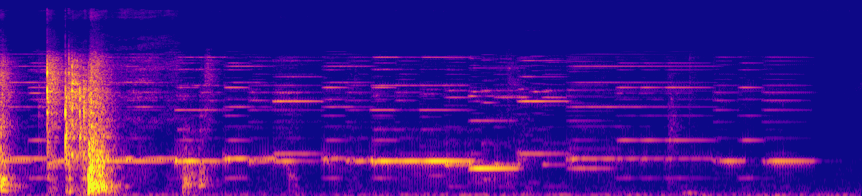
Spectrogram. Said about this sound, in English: What the fuck was that, listener? Like, of all the things you'd think Justin Panks would have as a doorbell, did anyone think it might be that little jaunty number?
